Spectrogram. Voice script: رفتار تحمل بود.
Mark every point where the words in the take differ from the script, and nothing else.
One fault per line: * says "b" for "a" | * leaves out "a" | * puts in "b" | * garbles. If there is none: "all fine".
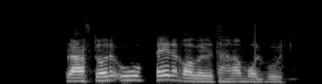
* puts in "او غیر قابل"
